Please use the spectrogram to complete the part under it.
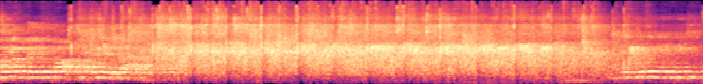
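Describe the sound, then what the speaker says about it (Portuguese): A church congregation claps strongly and steadily for several seconds, dense crowd applause, with a voice speaking at the start and again at the end. "Aplauda o Senhor bem forte, igreja."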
